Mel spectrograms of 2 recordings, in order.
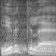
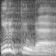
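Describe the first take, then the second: First: It is said in Tirunelveli Tamil dialect. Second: It is said in Coimbatore Tamil dialect. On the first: "Tirunelveli வர்றதுக்குள்ள என்னதான் மாறிடுது?" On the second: "கோயம்புத்தூர்காரங்க தான் ரொம்ப மரியாதையா பேசுறவங்க"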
